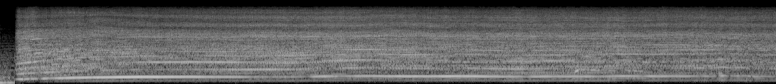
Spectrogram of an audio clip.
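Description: A vehicle engine held at high, nearly steady revs: one strong, even tone with many overtones and a rushing hiss, rising slightly in pitch in the first second, then holding.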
